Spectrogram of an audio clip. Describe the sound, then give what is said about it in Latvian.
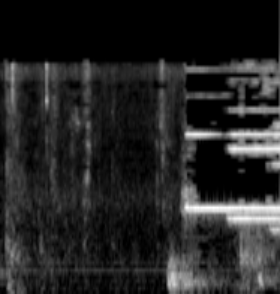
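After quiet murmuring voices, the Saeima voting bell starts abruptly before a vote on a bill in its first reading and rings loudly as a steady, sustained high electronic tone that carries on to the end. “Paldies, lūdzu zvanu.”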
